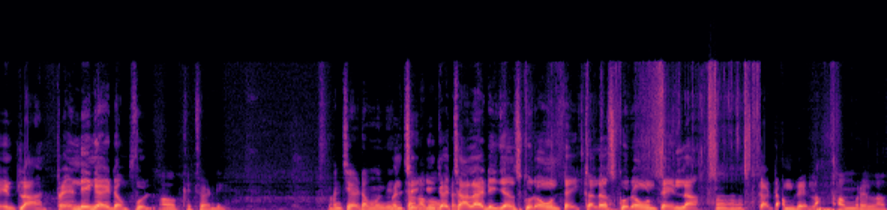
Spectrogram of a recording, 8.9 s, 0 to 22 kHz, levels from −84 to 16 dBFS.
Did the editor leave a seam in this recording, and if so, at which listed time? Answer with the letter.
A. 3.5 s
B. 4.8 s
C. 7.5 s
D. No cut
C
